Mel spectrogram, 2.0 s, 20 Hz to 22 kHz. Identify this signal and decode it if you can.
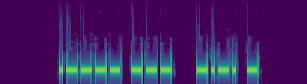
Morse code, heard as a keyed tone, about 50 wpm, 700 Hz. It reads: 1O CT
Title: Winter Field Day Exchanges 50wpm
